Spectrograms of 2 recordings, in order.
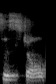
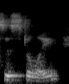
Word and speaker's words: systole: heart contraction is systole it looks like it's systole but it's pronounced systole and the word for relaxation is diastole so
